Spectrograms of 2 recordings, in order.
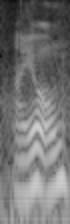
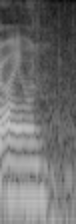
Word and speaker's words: Ione: Some people pronounce that Ione because I think there was an actress at one point, Ione Skye. But this is actually Ione because there's a town up yonder. Actually more that way. Ione in Amador County.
